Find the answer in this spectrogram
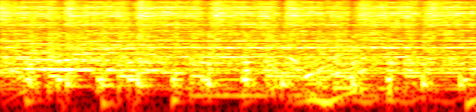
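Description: Live folk dance music: a barrel drum played by hand, beating a rhythm under a repeating melody.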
